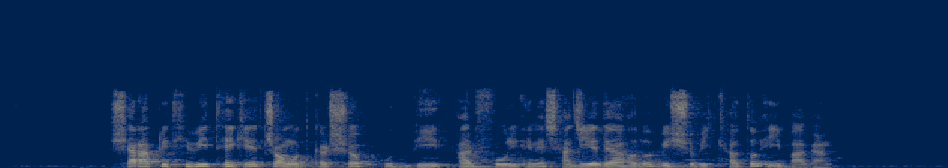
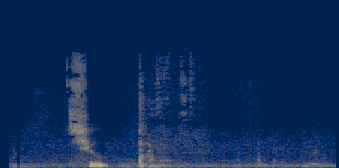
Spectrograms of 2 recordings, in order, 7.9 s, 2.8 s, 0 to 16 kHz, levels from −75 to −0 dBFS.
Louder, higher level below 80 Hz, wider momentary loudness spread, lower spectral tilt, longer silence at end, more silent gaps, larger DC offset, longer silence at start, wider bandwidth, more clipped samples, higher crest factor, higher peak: second, -33 LUFS vs -26 LUFS; about the same, -66 dBFS vs -62 dBFS; second, 8 LU vs 20 LU; about the same, -4.5 dB/octave vs -5 dB/octave; first, 0.95 s vs 0 s; neither; neither; first, 0.95 s vs 0.05 s; second, 8 kHz vs 11.5 kHz; neither; about the same, 20 dB vs 20 dB; second, -14 dBFS vs -8 dBFS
